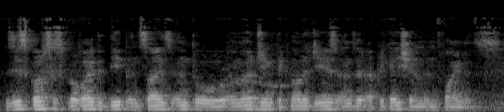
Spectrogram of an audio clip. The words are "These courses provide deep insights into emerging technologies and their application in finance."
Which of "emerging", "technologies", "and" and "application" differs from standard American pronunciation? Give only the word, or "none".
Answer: none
